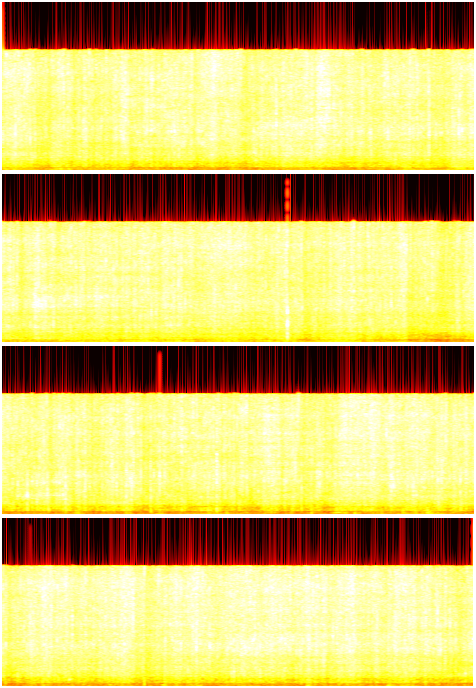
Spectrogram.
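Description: Thin slices of pork and sliced onion sizzling steadily as they fry in oil in a non-stick frying pan, with occasional light taps and scrapes of chopsticks turning them.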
